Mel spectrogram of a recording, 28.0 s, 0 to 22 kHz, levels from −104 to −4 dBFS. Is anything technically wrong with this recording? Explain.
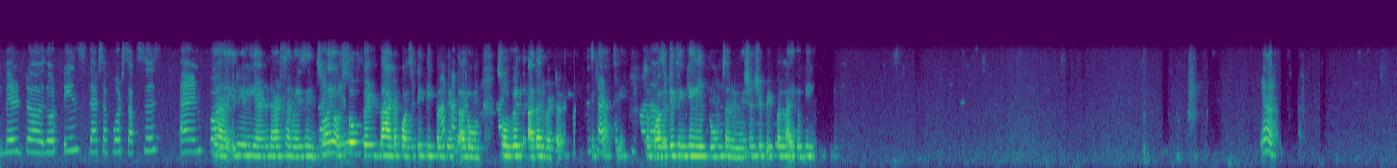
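Yes. Echo-canceller trouble shows up in three ways, all within an 8 kHz band.

Speech suppressed in double talk, from 4.68 to 15.65 s and briefly at 25.66 to 25.70 s: the speech dips by up to roughly 40 dB for about seven seconds in total. This is likely because the canceller cut both sides while they overlapped. Unlike gating, the speech itself drops, not just the room sound.

Echo leak, from 6.4 to 9.13 s, 14.95 to 16.77 s and 25.59 to 26.03 s: a copy of the speech trails it by 381 ms. It is likely a loudspeaker's residual echo returning, strong at first and faint later. The fixed delay distinguishes it from reverb.

Background gated by the echo canceller, from 7.92 to 8.07 s, 16.0 to 16.29 s and 24.16 to 26.56 s: the room tone drops by about 37, 22 and 23 dB, then recovers. This comes from hard microphone suppression during playback, which affects the background rather than the speech.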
